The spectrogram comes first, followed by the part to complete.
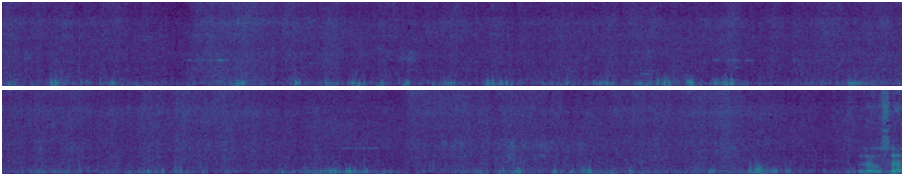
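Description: Wind buffeting the microphone on the open deck of a passenger ship under way, in irregular gusts.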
